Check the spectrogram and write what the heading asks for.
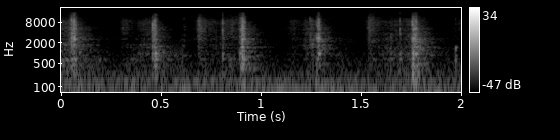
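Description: A comb being pulled through dry, densely tangled hair in a run of short, faint strokes, a few a second; the hair is hard to comb through.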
